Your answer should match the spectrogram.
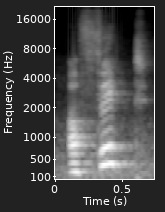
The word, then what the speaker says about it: affect: এদের উচ্চারণ পার্থক্য আছে। আফেক্ট ইফেক্ট। আফেক্ট। ইফেক্ট।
